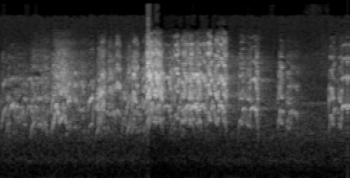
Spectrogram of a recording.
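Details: Rose-headed parakeet producing a busy run of rapid, harsh chattering squawks, roughly three per second and irregular, loudest in the middle, then fading before a final short burst.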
